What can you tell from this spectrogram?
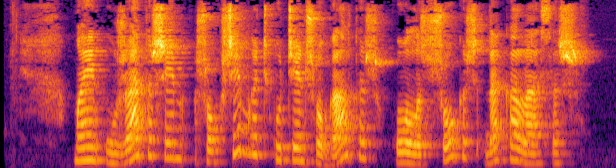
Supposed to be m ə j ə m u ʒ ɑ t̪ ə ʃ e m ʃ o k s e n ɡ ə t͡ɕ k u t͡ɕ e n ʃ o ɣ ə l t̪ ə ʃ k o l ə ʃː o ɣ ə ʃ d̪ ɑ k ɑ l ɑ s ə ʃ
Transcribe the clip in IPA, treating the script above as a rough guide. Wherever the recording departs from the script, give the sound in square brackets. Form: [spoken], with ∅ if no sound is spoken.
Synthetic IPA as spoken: m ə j ə [n] u ʒ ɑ t̪ ə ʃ e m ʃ o k [ʃ] e [m] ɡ ə t͡ɕ k u t͡ɕ e n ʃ o ɣ [ɑ] l t̪ ə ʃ k o l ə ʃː o ɣ ə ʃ d̪ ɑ k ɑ l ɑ s ə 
